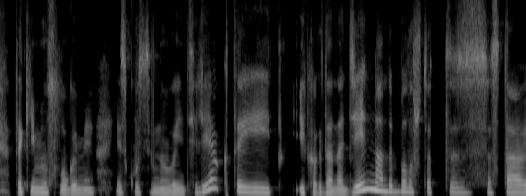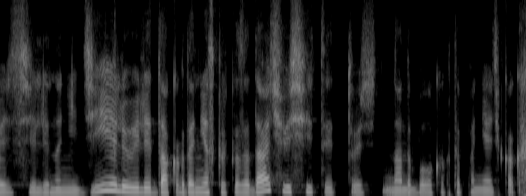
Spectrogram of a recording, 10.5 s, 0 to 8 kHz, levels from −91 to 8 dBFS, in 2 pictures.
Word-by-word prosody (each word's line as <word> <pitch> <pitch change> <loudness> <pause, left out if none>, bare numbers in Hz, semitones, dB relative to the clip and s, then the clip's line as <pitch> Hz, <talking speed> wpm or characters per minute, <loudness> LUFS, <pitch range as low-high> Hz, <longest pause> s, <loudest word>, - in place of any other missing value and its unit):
такими 175 -1 +1
услугами 170 -1 -1 0.2
искусственного 165 -2 -2
интеллекта. 215 - -1
И 190 -3 +2 0.2
и 185 - 0
когда 175 0 -1
на 165 - +1
день 235 - +5
надо 245 -6 +6
было 210 0 -1
что-то 200 -1 -6
з 180 - -3
составить, 175 -2 -1
или 170 -1 -2
на 170 0 -1
неделю, 210 +8 +3
или, 190 0 +3
да, 175 0 +4
когда 170 0 0
несколько 180 -1 -2
задач 200 - +3
висит, 215 -1 -1
и 175 - -5
то - - -6
есть 165 0 -8
надо 165 0 -2
было 165 0 -3
как-то 175 +1 -11
понять, 165 -1 -5
как 315 - -6
175 Hz, 175 wpm, -37 LUFS, 170-205 Hz, 0.2 s, надо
